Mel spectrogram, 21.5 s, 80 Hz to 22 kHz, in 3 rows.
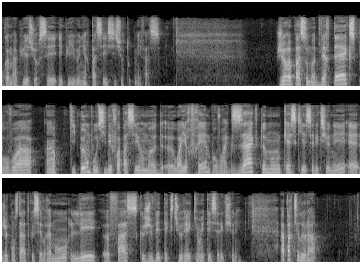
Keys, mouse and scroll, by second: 5.6 click, 6.3 middle click, 8.2 middle click, 8.6 z, 9.8 middle click, 13.3 middle click, 20.1-21.1 scroll down 4, 21.1-21.4 scroll up 3.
